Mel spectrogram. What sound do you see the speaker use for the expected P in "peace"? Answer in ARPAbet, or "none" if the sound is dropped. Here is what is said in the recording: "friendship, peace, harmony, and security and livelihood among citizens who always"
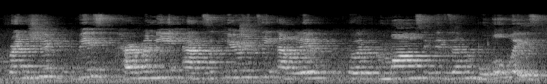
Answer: B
